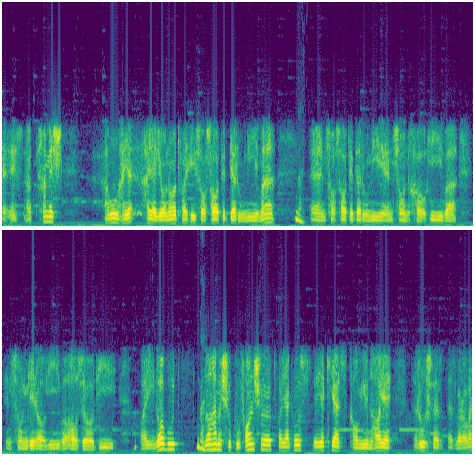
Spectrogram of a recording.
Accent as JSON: {"language": "Persian", "region": "Kabul", "country": "Afghanistan", "moved": "yes", "lives_now": "United States", "said": "تقریبا 39 سال قبل از امروز از کابل مهاجرت کردیم به پاکستان و هندوستان و ایتالیا و بالاخره سرانجام آمدیم به امریکا."}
